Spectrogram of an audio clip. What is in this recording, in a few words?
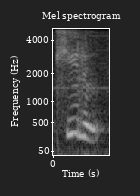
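"kiru", Japanese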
